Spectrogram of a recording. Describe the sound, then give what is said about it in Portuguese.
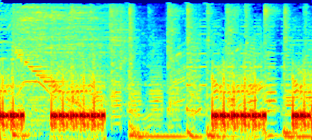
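A telephone call being placed, with repeated steady electronic tones in bursts of uneven length and a denser layer of other sound running beneath them. “Falando em dinheiro, peraí que eu vou ligar pro senhor K.”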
